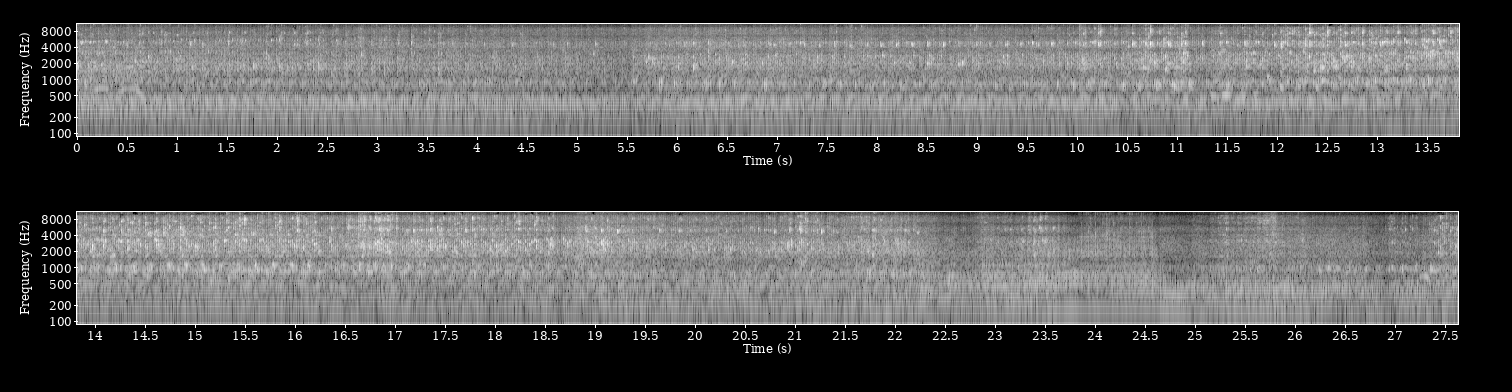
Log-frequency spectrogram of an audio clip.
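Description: A car engine running steadily, its pitch climbing and then dropping once near the end.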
